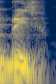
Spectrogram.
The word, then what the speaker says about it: bridge: तो पहला देखेंगे, जी से पहले डी साइलेंट रहता है। अगर जी से पहले डी होता है तो साइलेंट रहता है डी। तो देखेंगे एग्जाम्पल के माध्यम से, जैसे ब्रिज, BRIDGE।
